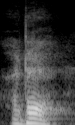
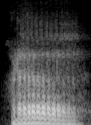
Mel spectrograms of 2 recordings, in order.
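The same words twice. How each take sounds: First: The r is a light, brief trill. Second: The r is a strong, long trill. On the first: "light trill like r" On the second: "The trill is a vibration when you do r"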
